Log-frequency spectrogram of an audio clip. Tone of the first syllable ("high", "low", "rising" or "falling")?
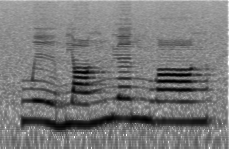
falling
